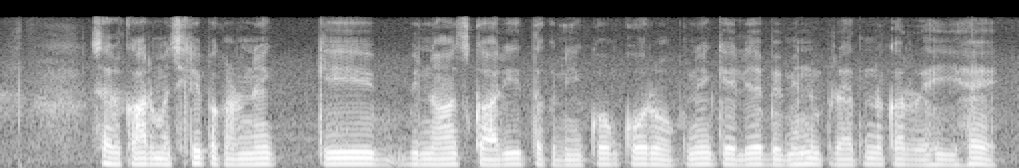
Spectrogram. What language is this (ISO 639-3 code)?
hin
